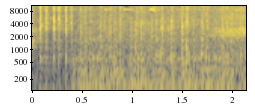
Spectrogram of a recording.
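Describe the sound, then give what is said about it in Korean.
A Harley-Davidson motorcycle, customized by its owner, idles, opening with a few quick chugging pulses before settling into a steady, throaty rumble. No one speaks. “리디아 씨는 출산 후 할리 데이비슨을 사서 직접 자신이 원하는 대로 손을 봤다고 하는데요.”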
